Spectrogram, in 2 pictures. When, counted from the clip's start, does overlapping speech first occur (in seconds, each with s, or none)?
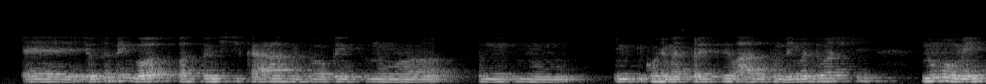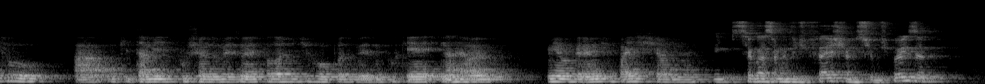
none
